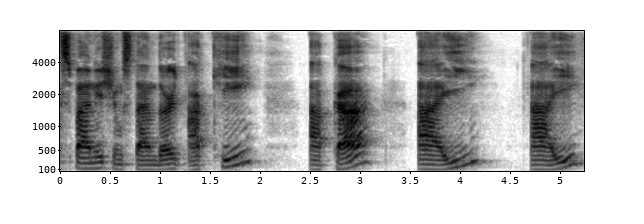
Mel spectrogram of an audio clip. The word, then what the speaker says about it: ahí: Ayun so pero i-pronounce natin siya academic Spanish 'yung standard aki. Aka. Ayi ayi silent H.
